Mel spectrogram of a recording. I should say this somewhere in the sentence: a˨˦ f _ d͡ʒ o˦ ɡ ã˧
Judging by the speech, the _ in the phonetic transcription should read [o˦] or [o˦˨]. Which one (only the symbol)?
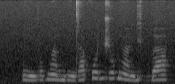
o˦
